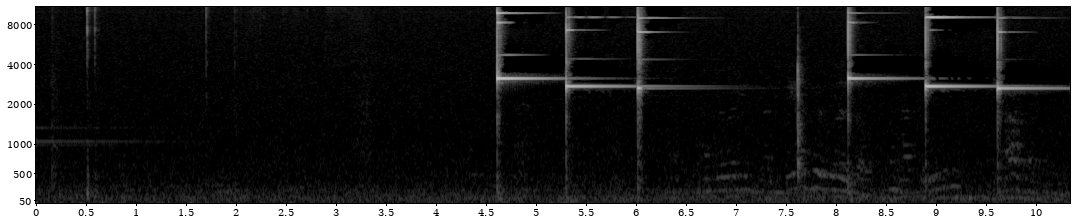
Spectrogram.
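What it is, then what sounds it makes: Metal glockenspiel bars. A child's glockenspiel with flat aluminium-coloured metal bars on a turquoise plastic case is tapped with a yellow-headed mallet on a plastic handle. After a few faint clicks, bright metallic notes ring out one at a time, each with a clear high pitch around 3.1 kHz that decays over a fraction of a second. Seven distinct strikes are heard, plus one brief softer tap.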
